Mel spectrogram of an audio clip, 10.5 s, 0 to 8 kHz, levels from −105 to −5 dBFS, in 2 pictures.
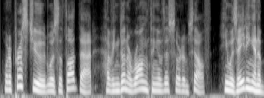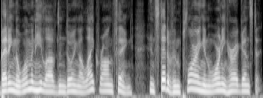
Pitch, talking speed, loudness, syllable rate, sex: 155 Hz, 220 wpm, -17 LUFS, 5.5 syllables/s, male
